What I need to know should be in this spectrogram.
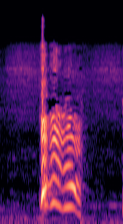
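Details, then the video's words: A husky reacting to seeing a fire for the first time gives a single half-second vocal cry, harmonically rich and wavering, bending slightly up and then sliding down, framed by near-silence on either side. "Husky seeing first time a fire"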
